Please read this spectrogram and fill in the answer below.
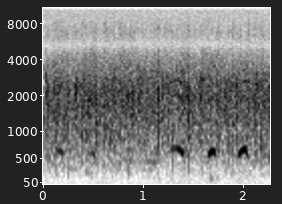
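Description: Studio audience applauding, with a person's repeated laughter over the clapping.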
